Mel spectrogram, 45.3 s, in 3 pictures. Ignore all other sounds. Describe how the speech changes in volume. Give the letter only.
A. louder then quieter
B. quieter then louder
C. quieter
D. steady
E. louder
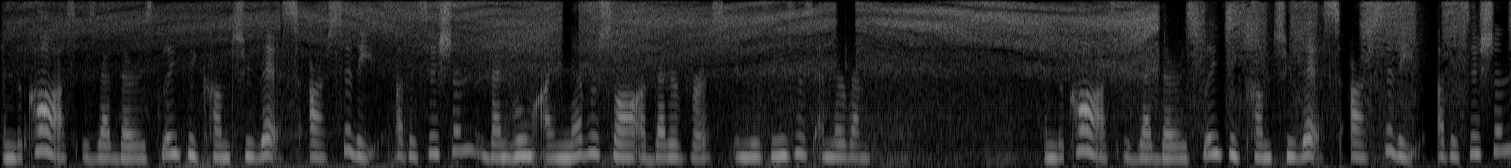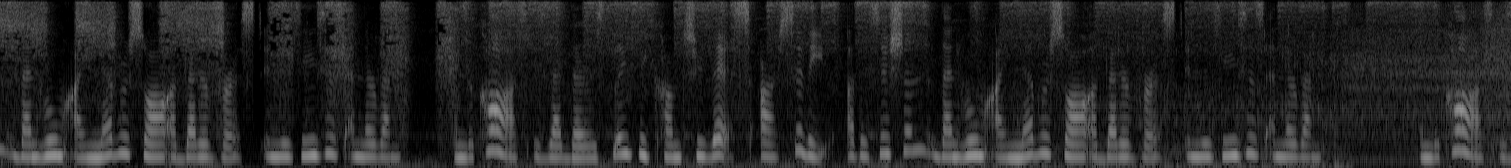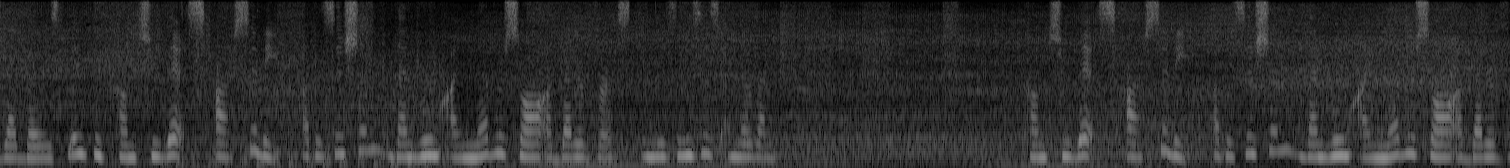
D.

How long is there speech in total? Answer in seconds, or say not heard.
40 s.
